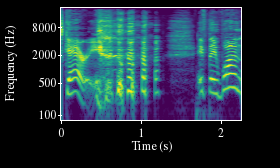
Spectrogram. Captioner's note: laughs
